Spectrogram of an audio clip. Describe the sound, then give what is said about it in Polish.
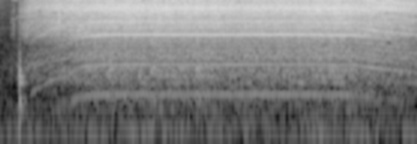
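Electric drill boring clean through a part while holes are drilled: a brief click, then a steady, loud, high whine that holds evenly to the end. “Tu chyba niestety przewierciłem na wylot.”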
